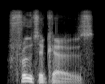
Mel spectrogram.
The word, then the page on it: fruticose: British English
